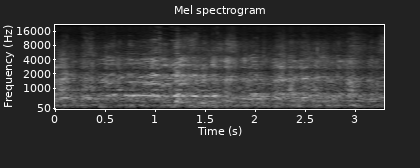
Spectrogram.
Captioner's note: audience laughing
